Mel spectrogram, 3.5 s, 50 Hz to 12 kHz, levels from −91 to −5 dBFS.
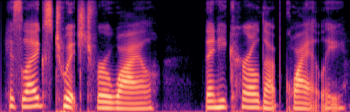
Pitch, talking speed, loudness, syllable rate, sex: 190 Hz, 190 wpm, -17 LUFS, 5.1 syllables/s, female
